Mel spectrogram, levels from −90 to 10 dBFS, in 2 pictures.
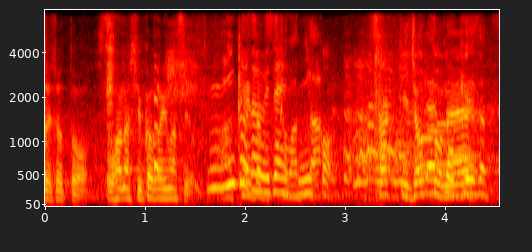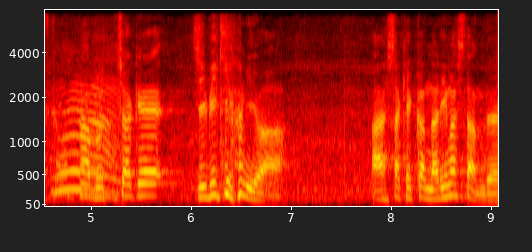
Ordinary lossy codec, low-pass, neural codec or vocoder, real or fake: AAC, 48 kbps; 7.2 kHz; none; real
